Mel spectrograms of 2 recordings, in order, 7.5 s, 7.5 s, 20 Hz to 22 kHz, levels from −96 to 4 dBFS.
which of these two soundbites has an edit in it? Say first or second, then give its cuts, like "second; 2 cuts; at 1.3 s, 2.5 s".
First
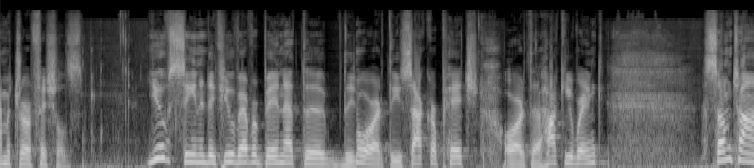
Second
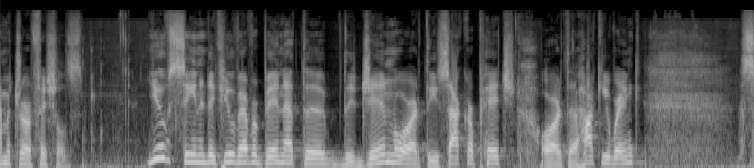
first; 1 cut; at 3.6 s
